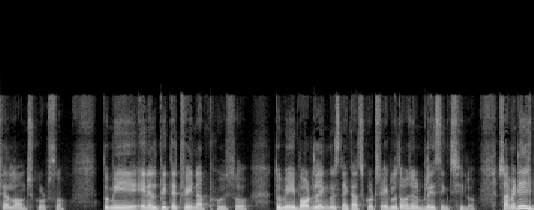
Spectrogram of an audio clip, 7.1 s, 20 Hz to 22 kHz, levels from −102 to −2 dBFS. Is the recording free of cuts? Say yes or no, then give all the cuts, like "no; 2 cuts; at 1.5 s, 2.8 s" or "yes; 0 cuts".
yes; 0 cuts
